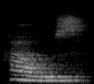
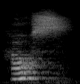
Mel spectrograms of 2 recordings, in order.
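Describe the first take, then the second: First: The word ends with a z sound. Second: The word ends with an s sound.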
